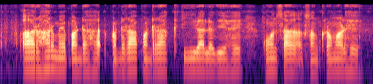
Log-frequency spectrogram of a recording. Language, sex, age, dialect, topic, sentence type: Chhattisgarhi, male, 18-24, Northern/Bhandar, agriculture, question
